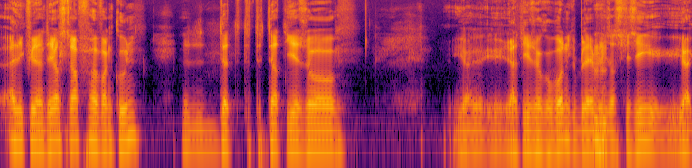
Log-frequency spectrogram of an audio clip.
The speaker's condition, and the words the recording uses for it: Stuttering. Ik heb een heel stuk van mijn tong weg.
